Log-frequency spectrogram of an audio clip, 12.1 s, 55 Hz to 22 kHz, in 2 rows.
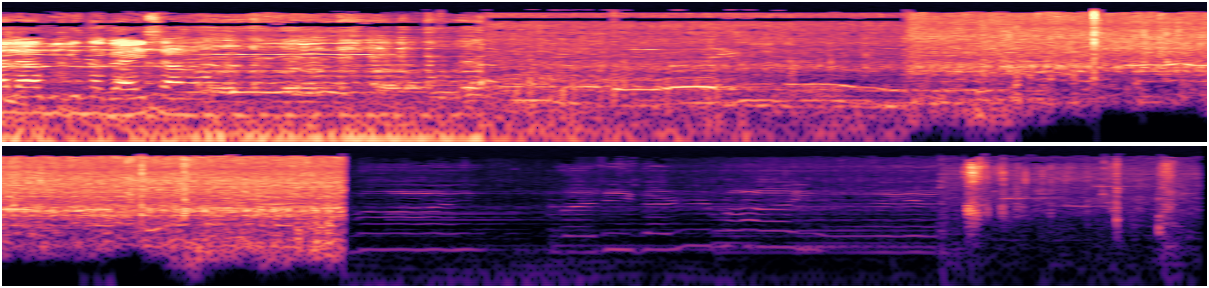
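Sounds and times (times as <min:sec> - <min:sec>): car driving on dirt track: 0:00.0 - 0:07.8.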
